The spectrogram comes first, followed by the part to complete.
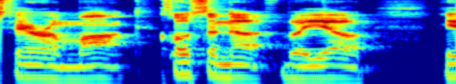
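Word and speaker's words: Pharoahe Monch: talking about what's it how do you say a feral monarch i think that's how it's pronounced hold up pharaoh monarch i don't know why i said pharaoh monarch it's pharaoh monk close enough but yo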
